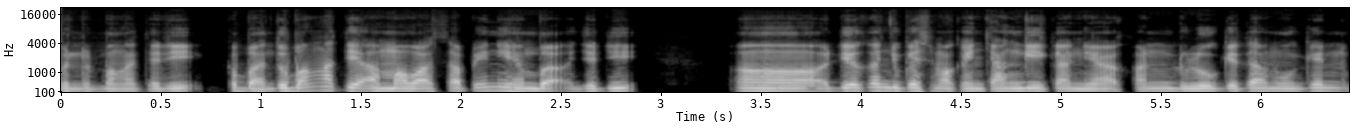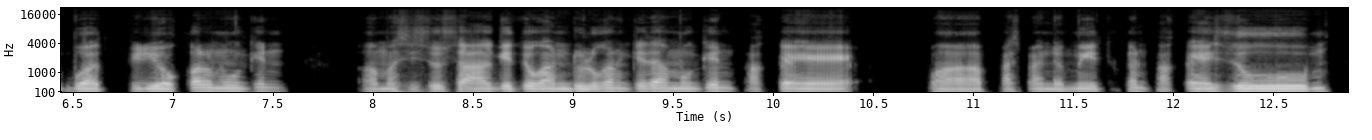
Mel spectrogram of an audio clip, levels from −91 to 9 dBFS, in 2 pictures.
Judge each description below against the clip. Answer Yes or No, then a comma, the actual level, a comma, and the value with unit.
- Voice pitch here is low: Yes, low, 125 Hz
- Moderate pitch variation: No, narrow, 1.7 semitones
